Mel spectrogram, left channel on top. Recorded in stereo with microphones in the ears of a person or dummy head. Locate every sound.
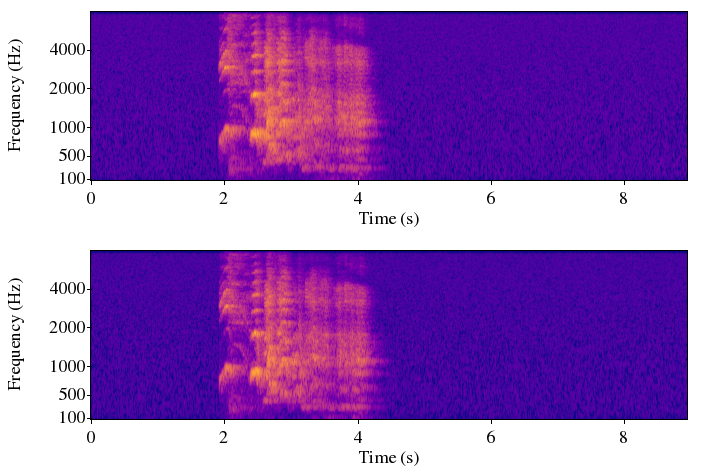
1.9 s laughter: 70° left (ahead or behind), 1.7 m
